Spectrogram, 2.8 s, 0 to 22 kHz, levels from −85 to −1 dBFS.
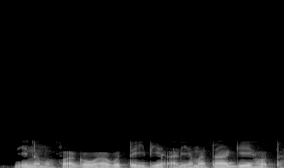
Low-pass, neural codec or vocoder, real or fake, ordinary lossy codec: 3.6 kHz; none; real; none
